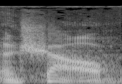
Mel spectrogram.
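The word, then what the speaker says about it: Zschau: And Schau, is that pronouncing it correct?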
